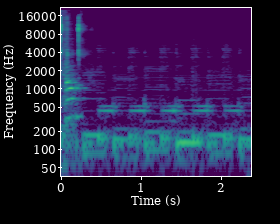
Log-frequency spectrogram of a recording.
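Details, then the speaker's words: Data East Rocky and Bullwinkle pinball machine, powered up after installing a new GI light connector: short electronic startup jingle with bass and chime notes about twice a second; soundboard boots normally. "Sounds like it's booted up. Soundboard booted. Yep, it's booted."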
